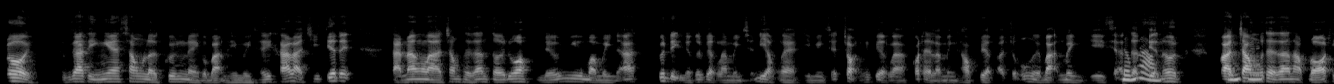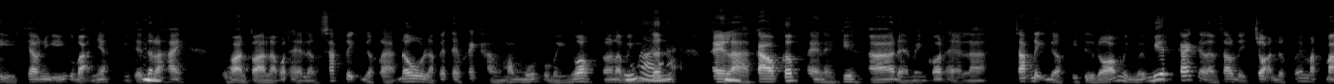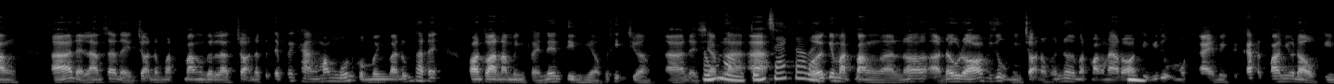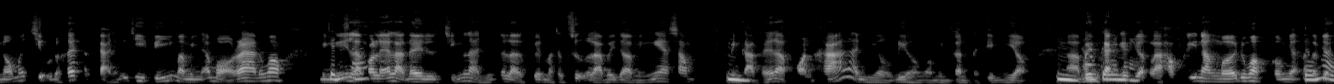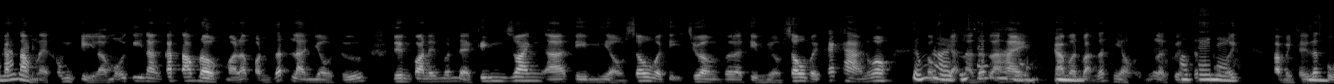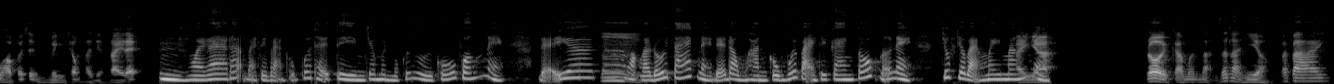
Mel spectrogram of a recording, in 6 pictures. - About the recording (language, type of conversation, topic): Vietnamese, advice, Nên bắt đầu học kỹ năng mới từ đâu để chuyển nghề?
- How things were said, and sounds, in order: tapping; other background noise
